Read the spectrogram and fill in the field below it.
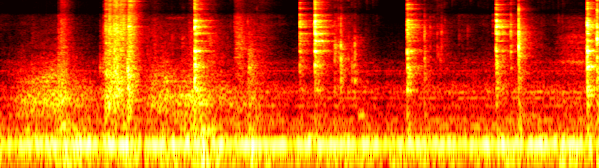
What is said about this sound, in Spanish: Ahora removemos bien y ya está terminado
